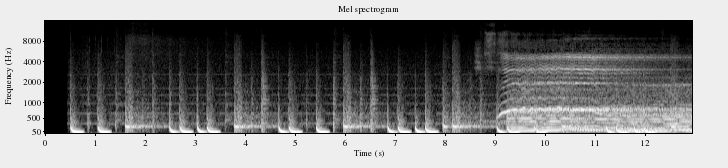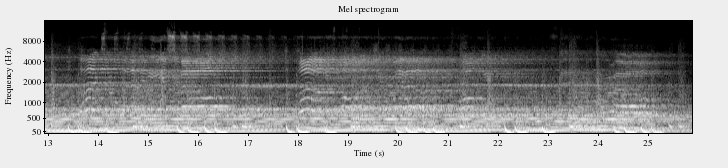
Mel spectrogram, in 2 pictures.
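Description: A song plays loudly with no talking: about nine seconds of sparse, punchy drum hits, then a dense wash of sustained synths and layered instruments swells in and carries on steadily.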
